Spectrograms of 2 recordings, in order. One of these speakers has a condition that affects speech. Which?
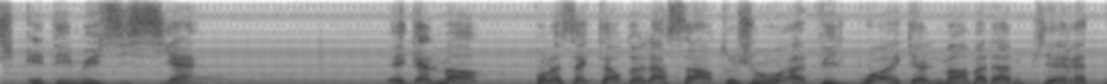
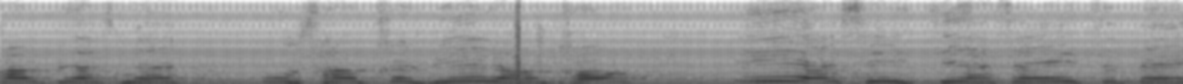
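The second: cerebral palsy.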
